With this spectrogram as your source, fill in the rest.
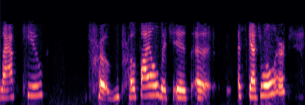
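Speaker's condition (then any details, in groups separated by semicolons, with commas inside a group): Stuttering; adult stuttering, present since childhood; still stutters; repeated sounds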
